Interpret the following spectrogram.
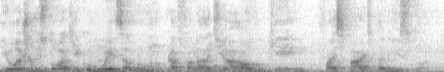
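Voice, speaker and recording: There is audible room echo and noticeable background noise. A man with a high voice talks at a moderate pace. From Brazilian Northeast. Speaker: agroecologist workshop instructor. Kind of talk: workshop talk. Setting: library event with live audience. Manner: emphatic, repeats key words.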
